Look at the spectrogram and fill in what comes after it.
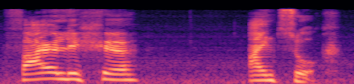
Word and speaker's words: Feierlicher Einzug: And the name of the piece is Feierlicher Einzug. Feierlicher Einzug. So it's F-E-I-E-R-L-I-C-H-E-R. And then the second word is spelled E-I-N-Z-U-G.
